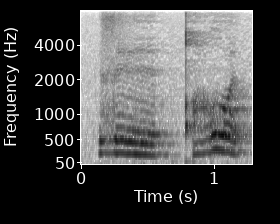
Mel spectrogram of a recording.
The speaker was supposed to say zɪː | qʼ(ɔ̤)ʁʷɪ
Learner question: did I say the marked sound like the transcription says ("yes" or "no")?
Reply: yes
